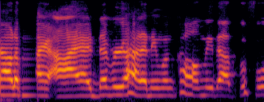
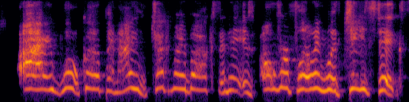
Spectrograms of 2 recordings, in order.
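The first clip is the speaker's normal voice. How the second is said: put-on angry, fuming voice with pitch raised up; 9 semitones higher than usual. Retelling a phone call from a customer: imitating a fuming customer.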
